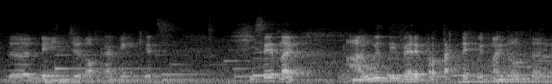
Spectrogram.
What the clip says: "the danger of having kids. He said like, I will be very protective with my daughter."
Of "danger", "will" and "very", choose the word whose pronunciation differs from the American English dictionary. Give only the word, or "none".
none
